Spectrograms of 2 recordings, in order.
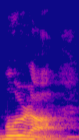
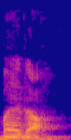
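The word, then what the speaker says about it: بُرا: Okay, it means that you have to pronounce it Bura, not Bara.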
